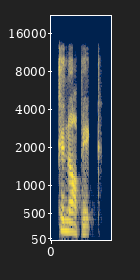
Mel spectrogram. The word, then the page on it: Canopic: Indian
